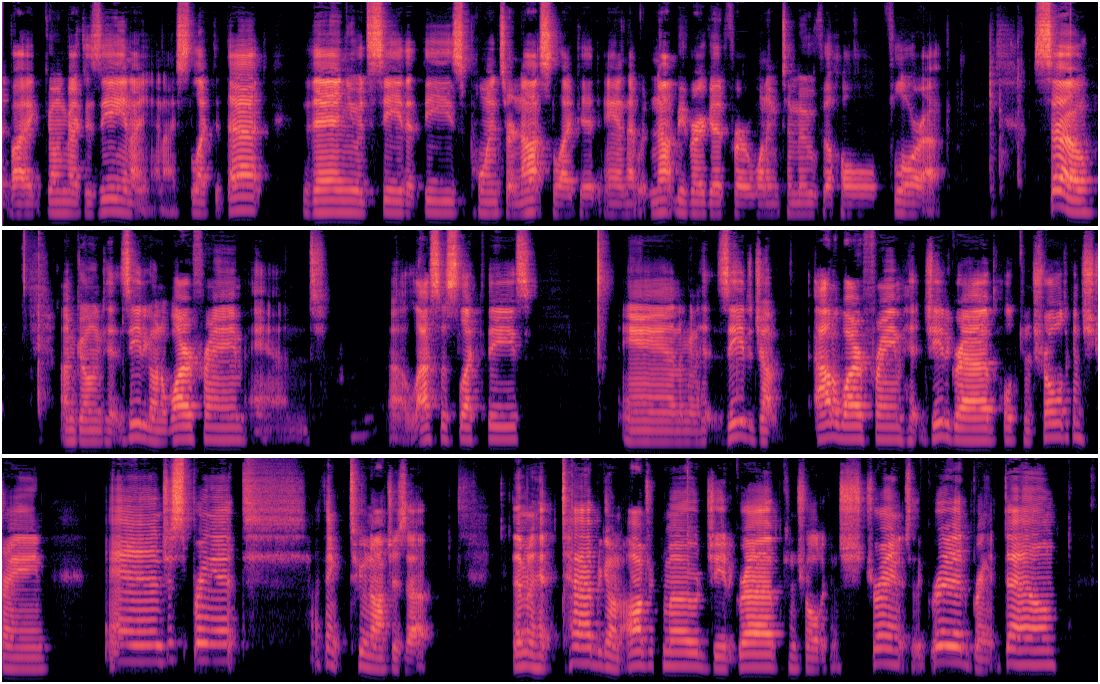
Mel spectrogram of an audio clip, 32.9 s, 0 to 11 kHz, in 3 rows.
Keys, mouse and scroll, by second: 0.0 z, 0.8-2.5 right drag, 2.5-9.5 middle drag, 2.6 right click, 9.9 KP_1, 12.1 middle click, 12.3 z, 12.5 middle click, 13.0-14.9 right drag, 18.2 z, 20.2 g, 27.6 Tab, 29.0 g, 32.4-32.8 middle drag.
